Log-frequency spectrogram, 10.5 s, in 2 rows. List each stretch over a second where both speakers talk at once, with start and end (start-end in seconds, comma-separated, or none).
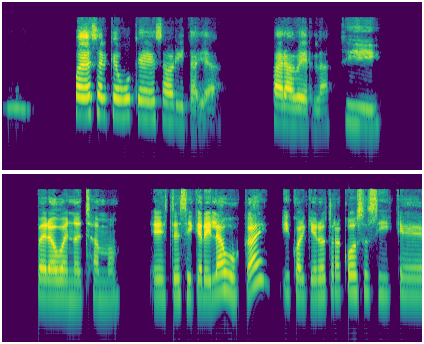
none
